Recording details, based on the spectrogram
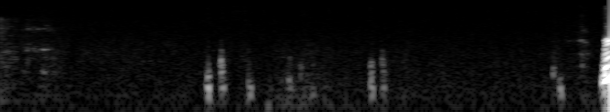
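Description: Near silence with a few faint low thumps, ending in a sudden loud burst of broadband noise.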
